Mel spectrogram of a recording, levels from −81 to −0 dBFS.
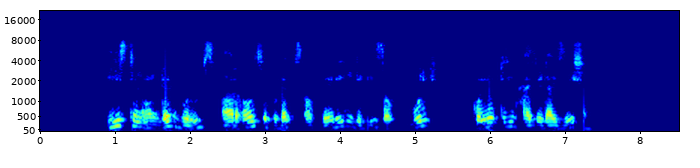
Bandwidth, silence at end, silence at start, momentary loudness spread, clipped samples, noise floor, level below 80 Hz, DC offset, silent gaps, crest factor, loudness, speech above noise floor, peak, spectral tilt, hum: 8.2 kHz; 1.25 s; 0.9 s; 11 LU; under 0.1%; under -90 dBFS; -82 dBFS; under 0.1%; none; 20 dB; -40 LUFS; over 50 dB; -20 dBFS; -5 dB/octave; none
